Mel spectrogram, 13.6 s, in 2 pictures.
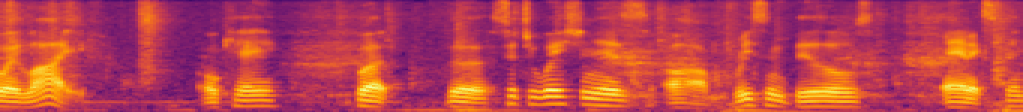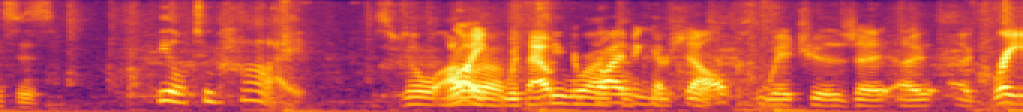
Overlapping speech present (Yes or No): Yes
